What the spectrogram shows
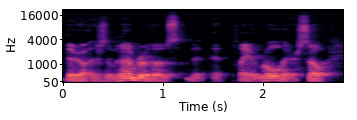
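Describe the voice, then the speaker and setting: Hoarse, gravelly low-voiced man. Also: fast. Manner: hesitant, many restarts and fillers. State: losing his voice from allergies. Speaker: doctor answering viewer questions. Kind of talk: live-stream Q&A.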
